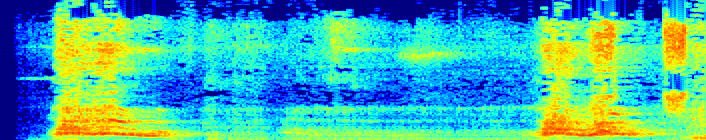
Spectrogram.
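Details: American Pit Bull Terrier barking aggressively: two loud, harsh barks with a gap between them, each about half a second long, separated by a quieter stretch of low rumbling.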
